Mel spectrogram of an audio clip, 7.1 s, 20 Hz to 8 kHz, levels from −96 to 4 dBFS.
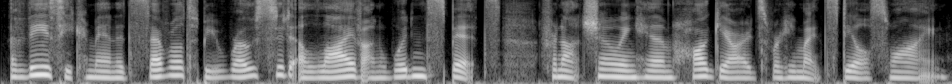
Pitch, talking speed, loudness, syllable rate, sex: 190 Hz, 195 wpm, -18 LUFS, 5.2 syllables/s, female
